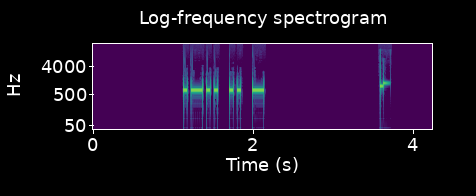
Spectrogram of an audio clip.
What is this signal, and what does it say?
Morse code, heard as a keyed tone, about 25 wpm, 700 Hz. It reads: LIT
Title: Top Three Letter Combinations in Words 25wpm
